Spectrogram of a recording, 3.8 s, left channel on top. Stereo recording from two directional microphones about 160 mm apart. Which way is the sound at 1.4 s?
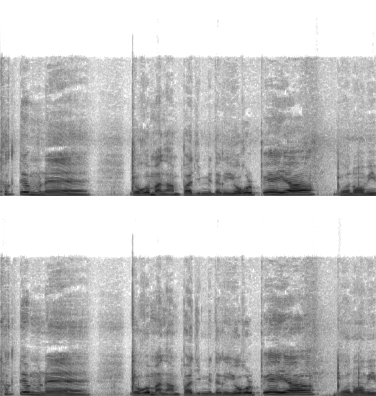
70° left (ahead or behind).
